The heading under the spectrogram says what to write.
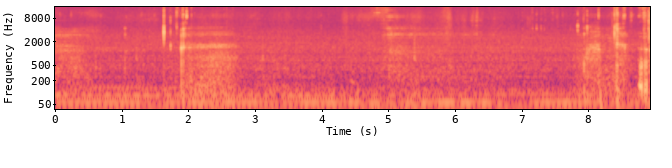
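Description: Someone drinks water, with a few quiet sips and swallows spread across the pause, along with soft mouth and breathing noises and no talking.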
